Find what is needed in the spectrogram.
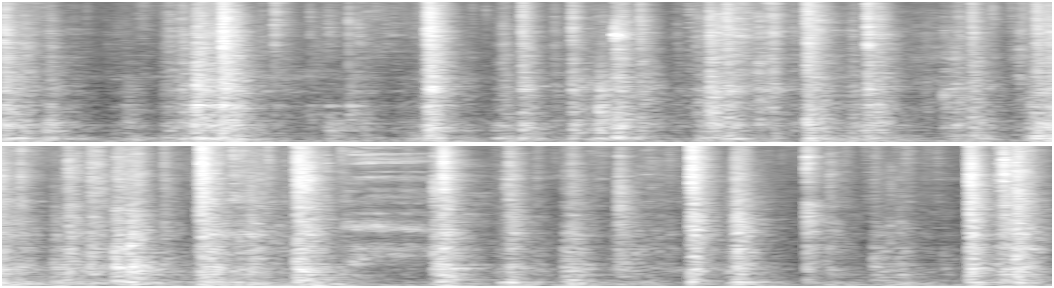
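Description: Metal ballast cover of a fluorescent ceiling fixture being pushed back up into place. It knocks, clatters and scrapes against the fixture housing in a run of sharp clicks as it is worked into its clips.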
